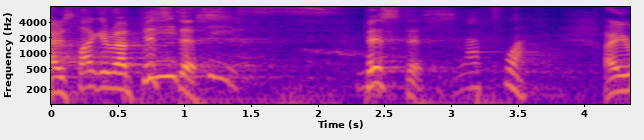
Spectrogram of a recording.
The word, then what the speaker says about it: pistis: And then in the Greek language for the word faith, it's the word pistis. Donc le mot pour foi est le mot en grec pistis. You can spell that P-I-S-T-I-S.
